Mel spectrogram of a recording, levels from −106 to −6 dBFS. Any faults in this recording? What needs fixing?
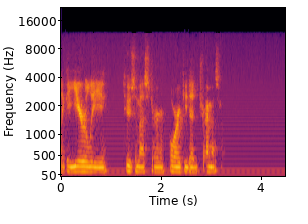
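There's a mains buzz running under the speech from start to finish, a steady, raspy hum sitting roughly 25 dB below the talker. It's built on 60 Hz, with sharp switching spikes twice per cycle stacking harmonics up into the low kilohertz. To keep it out, track down the dimmer, rectifier or unshielded run feeding the mic line and separate or shield it.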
